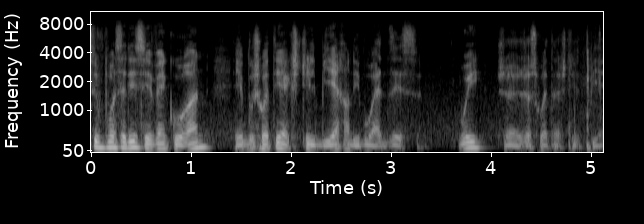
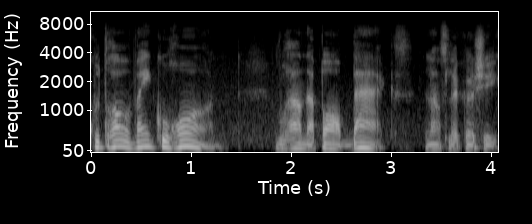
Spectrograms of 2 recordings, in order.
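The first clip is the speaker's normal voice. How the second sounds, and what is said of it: Strong put-on regional accent. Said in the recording (French): “lance le cocher qui s'exprime avec un fort accent de Ragadorn. C'est quoi un accent de Ragadorn? Prends un accent du lac.”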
